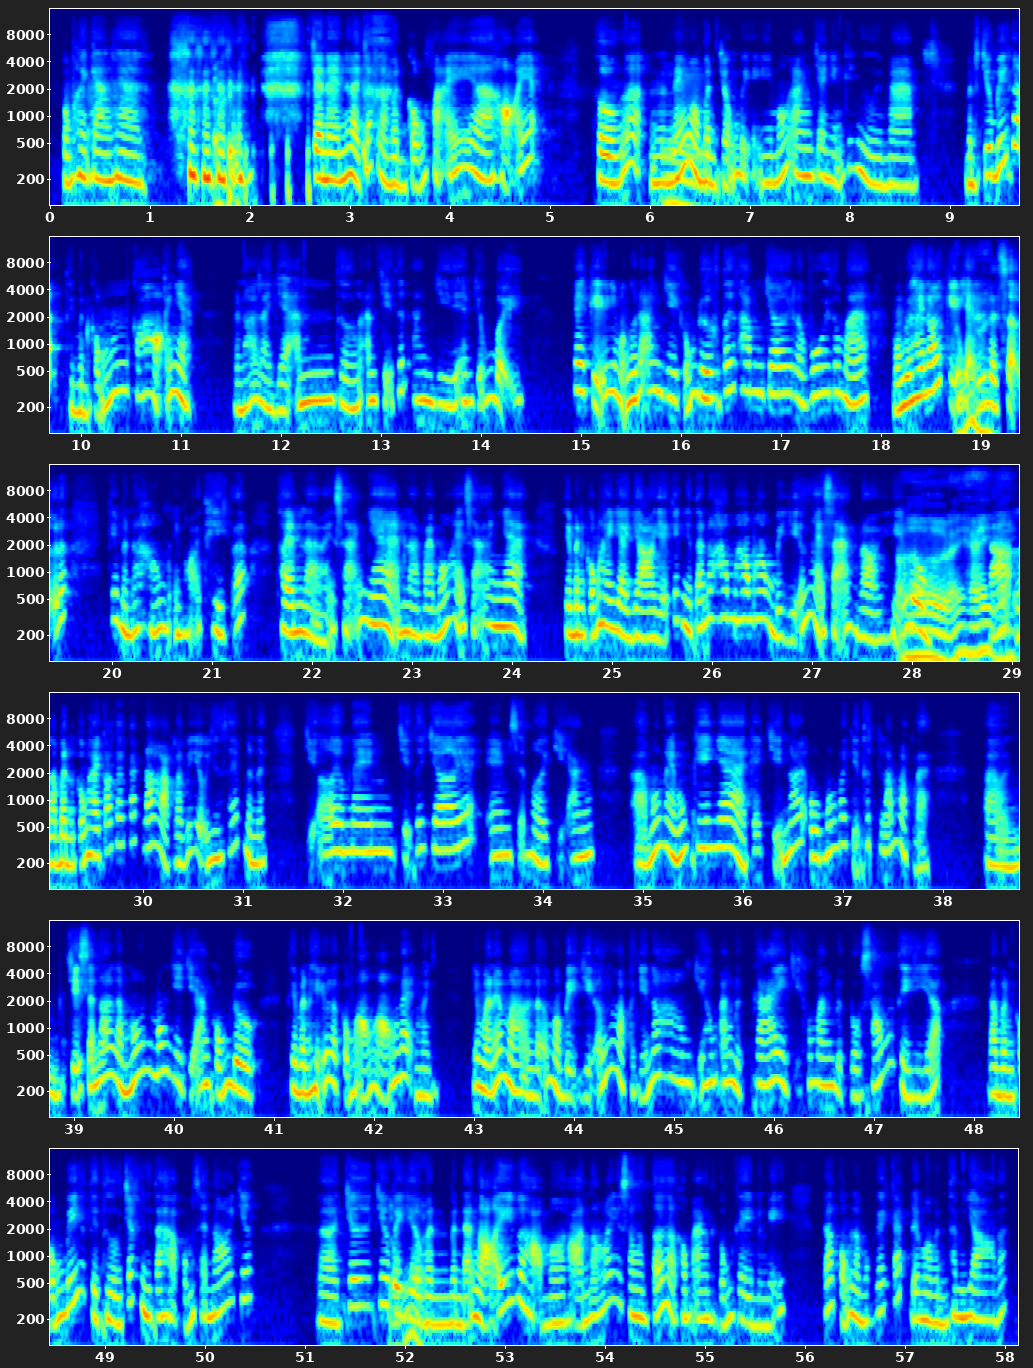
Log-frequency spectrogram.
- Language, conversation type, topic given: Vietnamese, podcast, Bạn thường chuẩn bị những gì khi có khách đến nhà?
- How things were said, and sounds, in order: chuckle; tapping; laugh; other background noise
